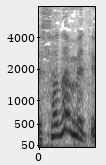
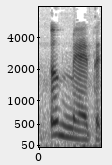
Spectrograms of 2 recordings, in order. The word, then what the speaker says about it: 定め: 運命って書いて定めって読むんですけどみんなお客さんは 9 割方王の運命、王の運命ってみんな言ってきはるんでもう正さない、はいって言ってチケット出ますけど、王の定めが正しい読み方、運命と書いて定めなんですけど、それがね、この王の涙、遺産の決断っていうシネヌーボー X さんで上映されるお話の前のお話になるんです。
